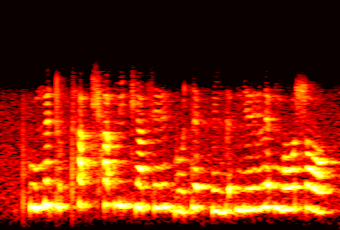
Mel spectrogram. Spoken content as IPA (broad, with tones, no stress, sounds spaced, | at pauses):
pʰ u˨ ŋ ɛ˦˨ d ʊ˦ ʔ tʰ ä˦ ʔ t͡ɕʰ ä˦ ʔ n ĩ˦˨ t͡ɕ ã˦ sʰ e˦ ɪ̯ ɡ u˨ d ɛ˦ ʔ θ ĩ˨ ɡ ɛ˦ ʔ ɲ e˦ ɪ̯ l ɛ˦ ʔ ŋ ɔ˦ s ɔ˦˨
